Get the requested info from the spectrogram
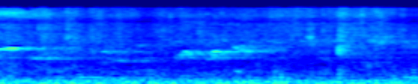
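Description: Steady outdoor background hum with a couple of faint, brief bird chirps, one at the start and one about a second in.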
